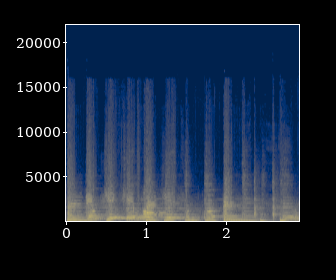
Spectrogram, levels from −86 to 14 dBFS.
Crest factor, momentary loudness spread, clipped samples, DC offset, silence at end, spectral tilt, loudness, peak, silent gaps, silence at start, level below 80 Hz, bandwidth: 16 dB; 7 LU; under 0.1%; under 0.1%; 0 s; -7 dB/octave; -19 LUFS; -2 dBFS; none; 0 s; -26 dBFS; 15 kHz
